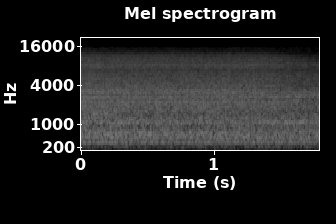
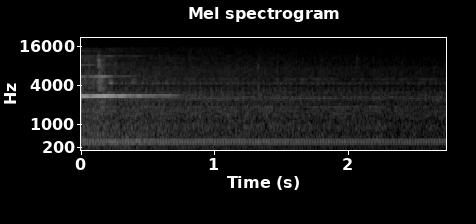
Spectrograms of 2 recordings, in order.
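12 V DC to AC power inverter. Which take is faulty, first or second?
second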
